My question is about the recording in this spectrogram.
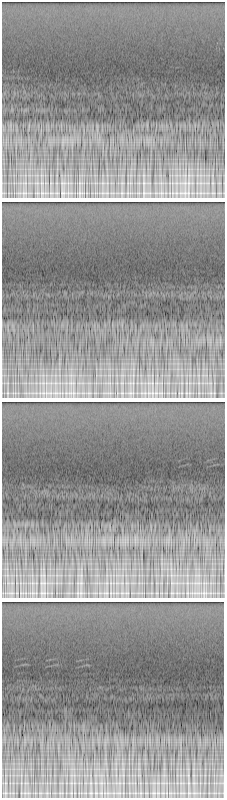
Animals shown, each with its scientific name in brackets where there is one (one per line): Red-breasted Nuthatch (Sitta canadensis)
